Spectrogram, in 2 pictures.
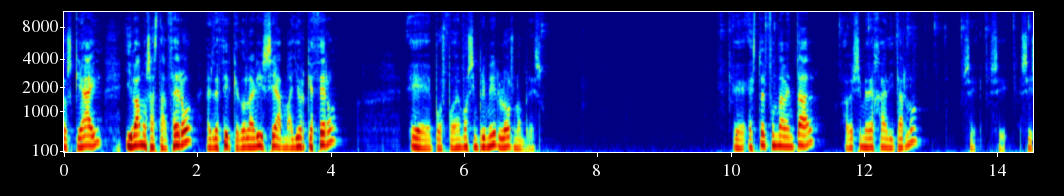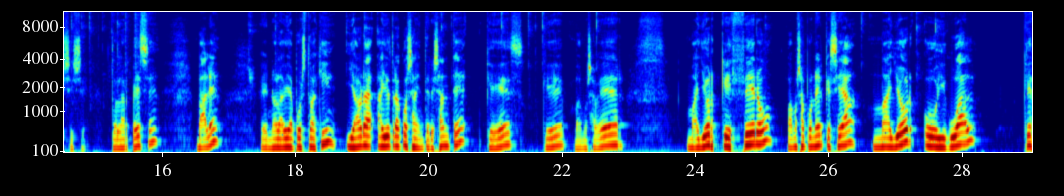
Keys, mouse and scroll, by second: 5.7 Return, 5.8 Return, 10.0 ctrl+p, 10.5 alt+b, 11.6-12.4 typing, 13.0 Down, 13.4 Up, 13.8 Up, 14.2 Left, 14.4 Left, 14.6 Left, 15.3 typing, 15.6 Return, 17.7 ctrl+p, 19.0 Up, 20.2 Down, 21.1 Left, 21.4 Left, 21.7 Left, 22.5-24.9 Left, 25.2 Left, 27.3 BackSpace, 27.6 e, 28.9 Return.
